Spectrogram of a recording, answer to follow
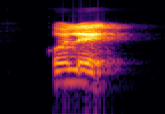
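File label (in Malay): "kolek", Malay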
